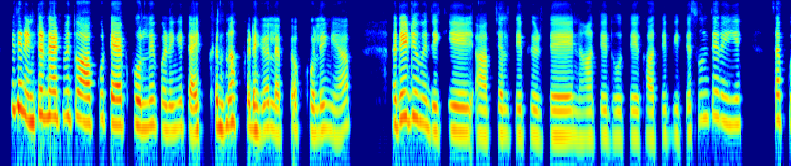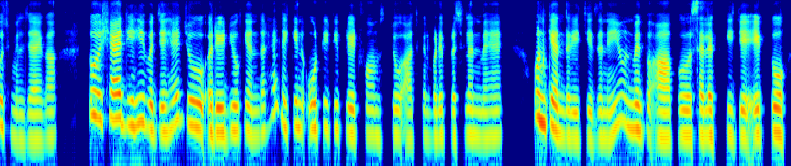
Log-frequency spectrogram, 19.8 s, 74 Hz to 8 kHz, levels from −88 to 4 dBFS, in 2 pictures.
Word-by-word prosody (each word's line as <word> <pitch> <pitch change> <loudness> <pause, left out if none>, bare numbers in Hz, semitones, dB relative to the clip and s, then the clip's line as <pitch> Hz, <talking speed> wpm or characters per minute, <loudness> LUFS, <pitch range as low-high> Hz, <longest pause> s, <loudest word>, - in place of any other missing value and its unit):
लेक़िन 375 0 +7
इंटरनेट 300 +2 +8
में 300 0 0
तो 295 - 0
आपको 255 +1 +6
टेब 250 -4 +7
खोलने 235 0 +3
पड़ेंगे 215 0 -2
टाइप 195 -2 +3
करना 230 +3 +4
पड़ेगा 205 +1 +3
लैपटॉप 195 -1 -2
खोलेंगे 195 0 -2
आप। 230 +7 -4 0.5
रेडियो 290 +3 +7
में 245 -3 -2
देखिए 195 -1 +1 0.2
आप 180 0 -3
चलते-फ़िरते, 180 -1 -1
नहाते-धोते, 170 0 -7
खाते-पीते 180 +2 -7
सुनते 285 +6 -5
रहिए, 245 -3 -4 0.4
सब 275 0 +2
कुछ 235 -6 -6
मिल 160 -2 -13
जाएगा। 160 +1 -7 0.4
तो 315 -2 +2
शायद 280 -3 +3
यही 240 +2 -2
वजह 195 -3 -3
है 265 - -2
जो 230 -5 0
रेडियो 195 +1 0
के 210 - -6
अंदर 190 +2 -9
है 345 - -7
लेक़िन 225 0 -5
ओटीटी 215 +1 -6
प्लेटफॉर्म्स 185 -4 -7
जो 180 - -5
आजकल 170 +1 -11
बड़े 175 +1 -6
प्रचलन 175 +1 -8
में 165 - -8
हैं, 175 +1 -9 0.4
उनके 255 -5 +4
अंदर 175 -4 -1
ये 165 - -3
चीज़ें 170 -1 -8
नहीं 165 +4 -6
हैं। 255 - -7
उनमें 215 -5 -2
तो - - -10
आप 165 -1 0 0.3
सेलेक्ट 180 -1 -1
कीजिए 180 -1 -4 0.2
एक 185 0 -9
तो 195 -1 +4
195 Hz, 180 wpm, -22 LUFS, 175-240 Hz, 0.5 s, इंटरनेट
